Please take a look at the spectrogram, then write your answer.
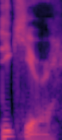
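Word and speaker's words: DeCuire: My last name is D E C UI RE. Yes. Yes. And you pronounce it dure.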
